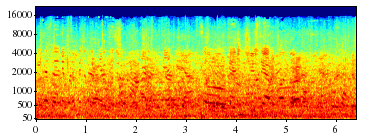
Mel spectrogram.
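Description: A crowd of men and women talks and chatters all around, outdoors.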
